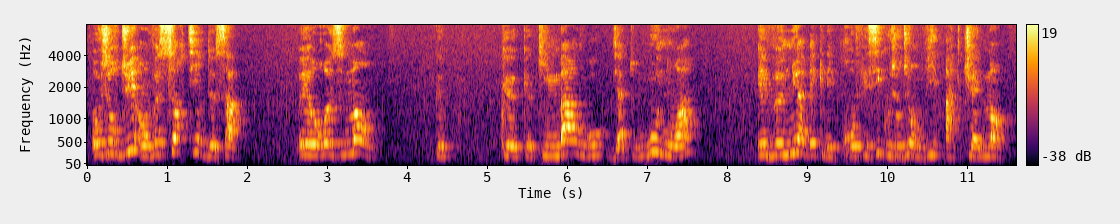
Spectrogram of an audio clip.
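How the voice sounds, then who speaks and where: A woman's voice: on the high side, a little slow, reverberant, far from the mic, a little hiss or hum. A woman giving an impassioned political and spiritual monologue, firing off rhetorical questions and repeating her points for emphasis. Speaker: activist speaker.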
